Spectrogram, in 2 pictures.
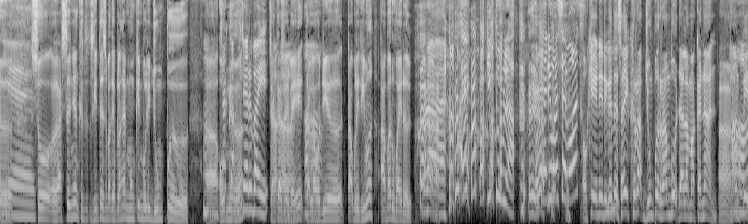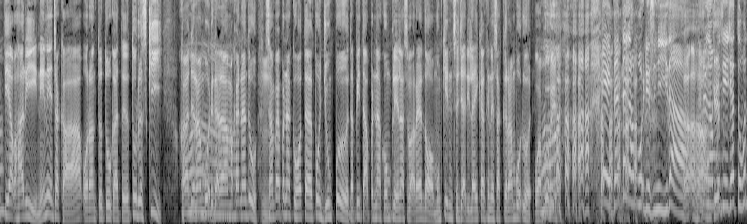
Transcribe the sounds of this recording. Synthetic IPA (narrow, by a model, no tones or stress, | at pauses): soɾasəɲə̃kit̪əs̬əbaɡajpəlaŋɡanmũŋkɪnbolɛhd͡ʒumpə | əʔonə̃d͡ʒaɾəbaɪʔt͡ʃakap̚sajəbaɪʔkalawdiət̪aʔbolɛht̪əɾimə̃əbaɾuvajɾə̰lɾa | it̪ulajəadiwasat̪̚mɔsokenidiəkat̪əsajəkəɾap̚d͡ʒumpəɾambʊt̪̚dalamːakananʔa̰hampet̪iap̚ɦaɾinɛnɛʔ̚t͡ʃakap̚o̰ɾaŋt̪ut̪ukat̪ət̪uɾəski | kalaadəɾambʊt̪̚dəkat̪̚dalamːakanãnt̪̬usampajpənahkəɦot̪ɛlpʊnd͡ʒumpət̪apit̪a̰ʔpənahkɔmplɛnlahsəbap̚ɾed̪ɔmũŋkɪnsəd͡ʒaʔ̚dilaɦikankənə̃s̬akəɾambʊt̪̚ɡʊt̪̚ | et̪at̪aŋabʊt̪̚diəs̬əndiilaəʔəaŋamʊt̪sənid͡ʒat̪ʊhpʊn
